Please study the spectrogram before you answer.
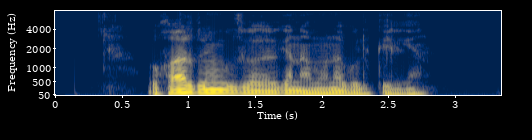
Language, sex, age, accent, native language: Uzbek, male, 25-34, Jizzax, Uzbek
